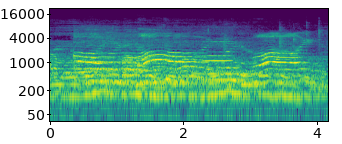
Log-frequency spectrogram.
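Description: Background music with a single singing voice holding long notes that glide up and down, easing slightly in level near the end.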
